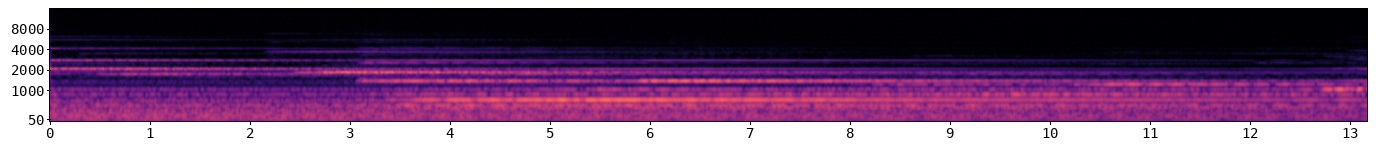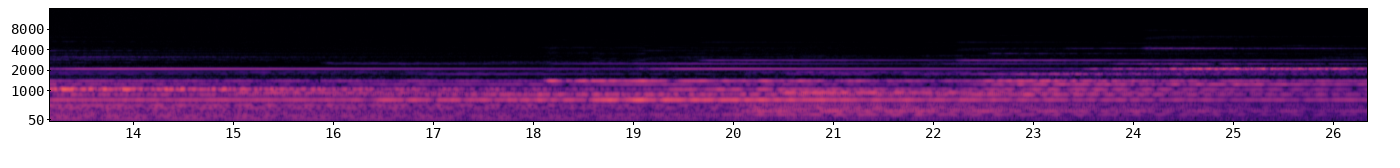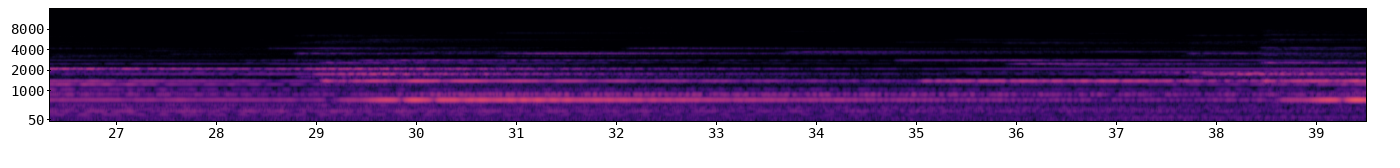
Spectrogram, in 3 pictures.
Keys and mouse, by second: 0.1-1.2 drag, 1.6-5.6 drag, 2.5-3.2 typing, 5.3-6.4 typing, 7.0-9.7 drag, 7.9-8.6 typing, 10.1 click, 11.4 click, 14.5 click, 16.0-26.3 alt+drag, 26.0 typing, 26.5 ctrl+alt+click, 27.1 ctrl+alt+click, 28.0-29.7 ctrl+alt+drag, 31.9-33.0 typing, 37.7 ctrl+click.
